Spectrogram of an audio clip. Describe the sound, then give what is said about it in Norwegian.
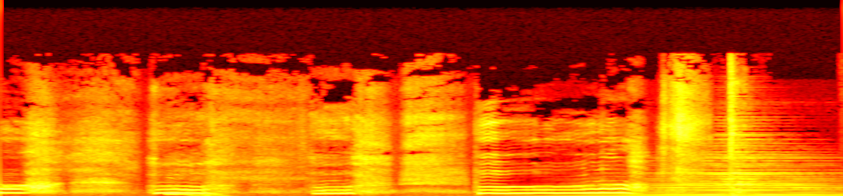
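A woman gasps and moans during childbirth in strained, drawn-out bursts, her voice rising and falling between sharp breaths, loud, ending in a long strained cry. “Hvordan er det for deg å høre dette om igjen?”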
